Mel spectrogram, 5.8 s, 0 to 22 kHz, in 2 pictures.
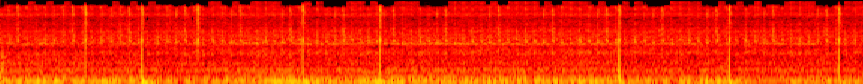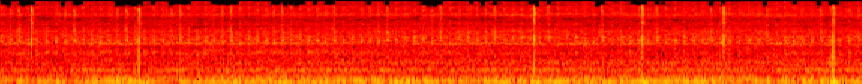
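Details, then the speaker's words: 2008 Dodge Grand Caravan with an engine stumble: irregular sharp snaps over an uneven idle as spark arcs out of the ignition coil boot, visibly glowing; misfire needing a new coil and spark plugs. "Anyway, so I can actually hear it. Sorry about the chime. I can actually hear the misfire."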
